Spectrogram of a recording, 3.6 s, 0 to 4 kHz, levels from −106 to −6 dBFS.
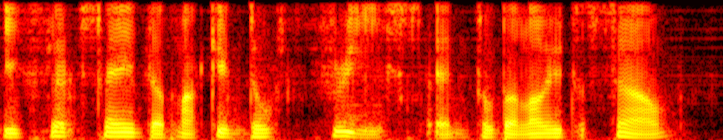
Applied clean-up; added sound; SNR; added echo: neural separator model SepFormer WHAMR!.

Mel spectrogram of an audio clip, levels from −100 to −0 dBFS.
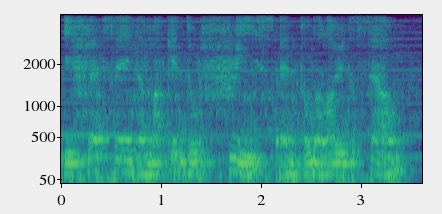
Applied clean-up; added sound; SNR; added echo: none; Bowed string instrument; 17 dB; reverberation time 0.4 s.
